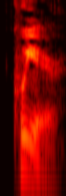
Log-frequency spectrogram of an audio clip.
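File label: "queer", American English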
